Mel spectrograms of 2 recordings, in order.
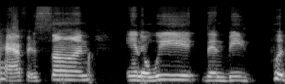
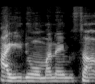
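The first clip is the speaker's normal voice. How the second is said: quick, put-on deep bass voice, laid on; 3 semitones lower than usual. Retelling how an uncle greeted the speaker's boyfriends, in a whole deep voice. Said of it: "this whole deep voice would come out".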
